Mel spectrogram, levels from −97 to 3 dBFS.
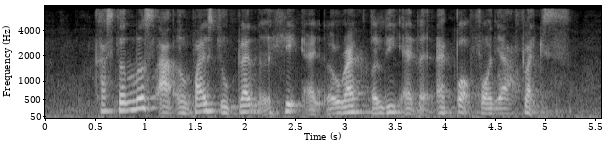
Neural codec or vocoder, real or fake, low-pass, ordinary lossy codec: codec, 24 kHz, 3 kbps, HILCodec; fake; 7.2 kHz; none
